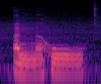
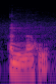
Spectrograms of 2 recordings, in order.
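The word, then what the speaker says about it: أنه: Meaning that if you read here, you include this waw in the pronunciation, but it is not in fact a part of the word in terms of spelling. So it is spelled with three letters, Annahu, but it is pronounced with four, Annahu, Annahu.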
